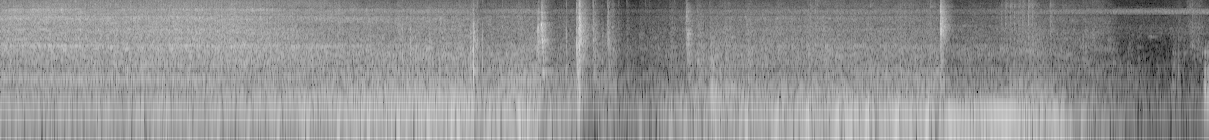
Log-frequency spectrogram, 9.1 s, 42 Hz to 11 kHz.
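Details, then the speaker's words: 1955 Chevrolet 3100 short bed pickup, mechanically sorted by a speed-shop mechanic, hood open, no exhaust smoke: old six at a steady even idle with a soft regular exhaust beat, no knocks or misses; normal healthy idle. "hello put it for the exhaust back there no smoke just want to show you that engine runs good"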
